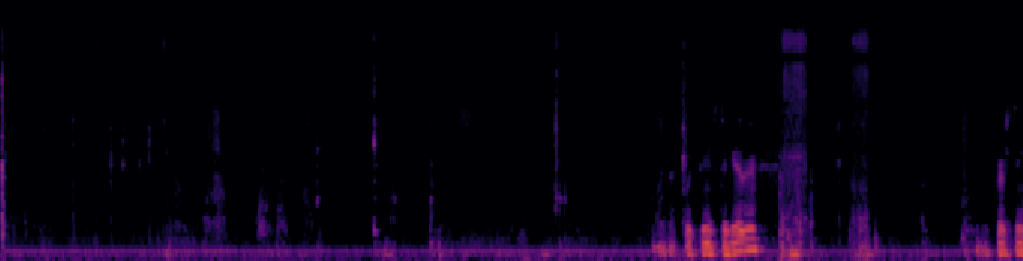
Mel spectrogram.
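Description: Wooden stand legs knock and click together.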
